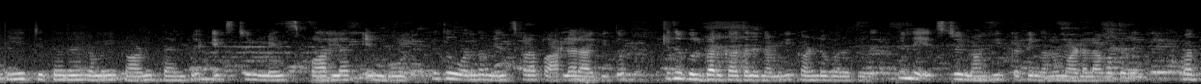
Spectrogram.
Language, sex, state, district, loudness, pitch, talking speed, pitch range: Kannada, female, Karnataka, Gulbarga, -18 LUFS, 215 Hz, 135 wpm, 200-235 Hz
